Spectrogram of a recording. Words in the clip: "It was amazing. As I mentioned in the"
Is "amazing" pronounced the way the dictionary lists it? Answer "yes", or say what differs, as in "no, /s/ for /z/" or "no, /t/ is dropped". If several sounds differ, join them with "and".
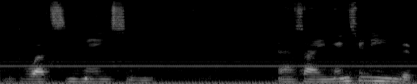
no, /s/ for /z/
